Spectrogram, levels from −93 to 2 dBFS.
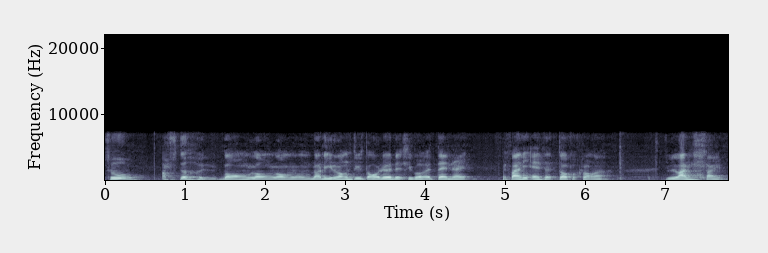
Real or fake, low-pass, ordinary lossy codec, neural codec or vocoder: fake; 7.2 kHz; none; codec, 16 kHz, 4 kbps, FreqCodec, larger model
